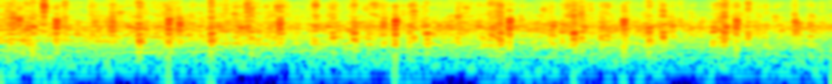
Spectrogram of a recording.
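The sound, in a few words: audience applause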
